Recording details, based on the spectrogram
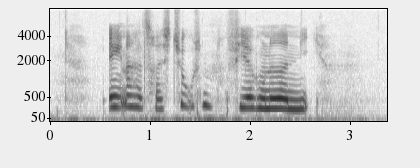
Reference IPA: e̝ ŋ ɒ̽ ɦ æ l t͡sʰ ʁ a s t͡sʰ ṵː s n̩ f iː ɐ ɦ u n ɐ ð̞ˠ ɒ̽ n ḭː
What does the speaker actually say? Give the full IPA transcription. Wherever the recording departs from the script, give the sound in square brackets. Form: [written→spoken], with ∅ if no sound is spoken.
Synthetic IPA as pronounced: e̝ [ŋ→n] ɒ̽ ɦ æ l t͡sʰ ʁ a s t͡sʰ ṵː s n̩ f iː ɐ ɦ u n ɐ ð̞ˠ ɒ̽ n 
